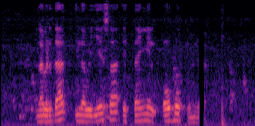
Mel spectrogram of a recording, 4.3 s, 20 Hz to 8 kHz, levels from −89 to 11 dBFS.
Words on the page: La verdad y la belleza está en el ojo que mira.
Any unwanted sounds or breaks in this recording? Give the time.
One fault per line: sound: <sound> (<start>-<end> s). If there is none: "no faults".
sound: dropout (3.3-3.4 s)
